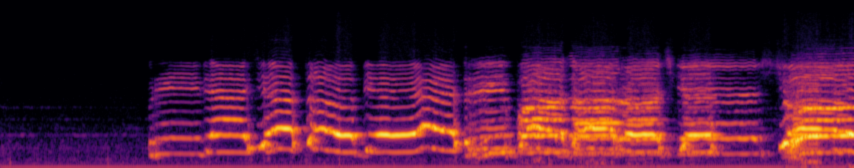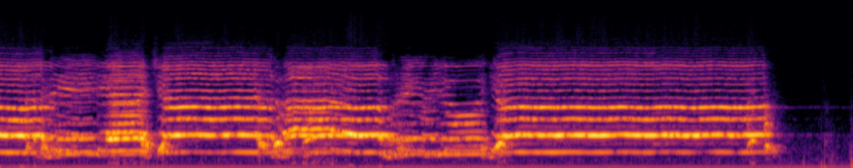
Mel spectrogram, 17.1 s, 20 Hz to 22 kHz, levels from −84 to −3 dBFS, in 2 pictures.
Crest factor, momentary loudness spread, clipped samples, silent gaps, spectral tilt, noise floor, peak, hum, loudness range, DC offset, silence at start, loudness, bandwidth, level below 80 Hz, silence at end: 14 dB; 13 LU; under 0.1%; none; -3.5 dB/octave; -48 dBFS; -2 dBFS; none; 3 LU; under 0.1%; 1.5 s; -16 LUFS; 7 kHz; -48 dBFS; 0.75 s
